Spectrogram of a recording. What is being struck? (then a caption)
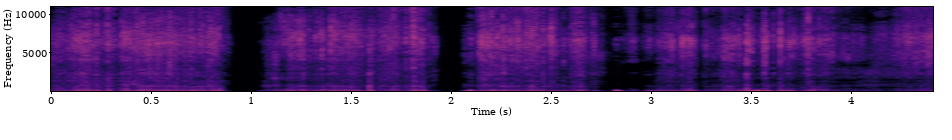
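Foam kitchen sponge with abrasive scouring pad. A hand-sized, rectangular pink foam kitchen sponge with a green abrasive scouring layer, soft and porous, is held close to the mic while long painted nails scratch across its scouring side. Rough, raspy scraping strokes come in sustained bursts separated by brief silences, with a dense, low-heavy crackling texture.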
